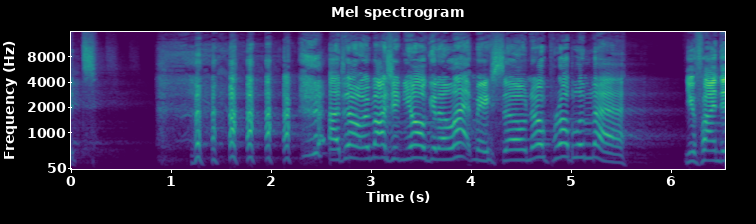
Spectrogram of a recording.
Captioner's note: laugh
